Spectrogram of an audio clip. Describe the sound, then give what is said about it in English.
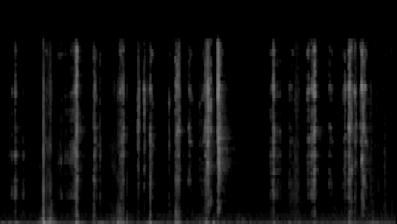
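Scissors cut off a costume in a long, steady series of crisp snips, quiet and evenly spaced, with no voices. “First, let's cut that ridiculous costume off.”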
